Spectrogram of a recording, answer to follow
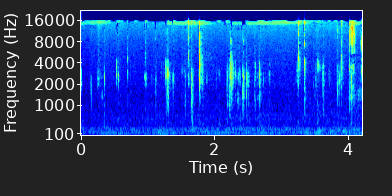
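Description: Typing on a computer keyboard: a run of short, irregular key clicks over a faint low hum.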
